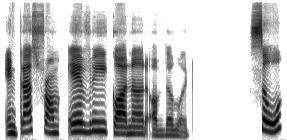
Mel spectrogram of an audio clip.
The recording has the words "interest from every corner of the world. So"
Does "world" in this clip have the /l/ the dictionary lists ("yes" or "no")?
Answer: no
